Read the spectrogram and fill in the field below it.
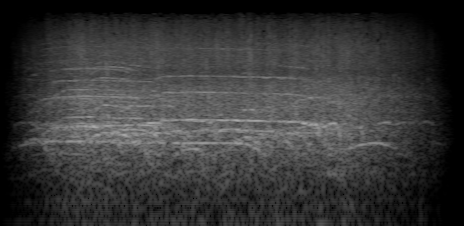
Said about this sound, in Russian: Тут надо вставить э, такой звук с аплодисментами.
